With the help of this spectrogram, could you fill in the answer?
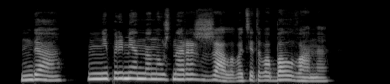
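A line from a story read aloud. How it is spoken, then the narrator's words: Angry prince, through teeth. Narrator (Russian): процедил все еще сердившийся принц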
